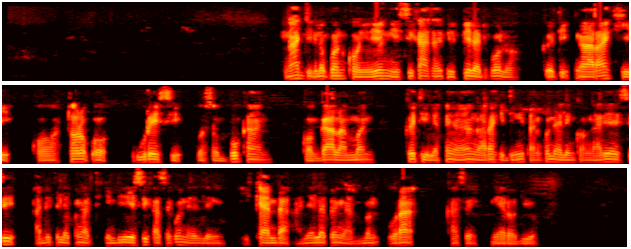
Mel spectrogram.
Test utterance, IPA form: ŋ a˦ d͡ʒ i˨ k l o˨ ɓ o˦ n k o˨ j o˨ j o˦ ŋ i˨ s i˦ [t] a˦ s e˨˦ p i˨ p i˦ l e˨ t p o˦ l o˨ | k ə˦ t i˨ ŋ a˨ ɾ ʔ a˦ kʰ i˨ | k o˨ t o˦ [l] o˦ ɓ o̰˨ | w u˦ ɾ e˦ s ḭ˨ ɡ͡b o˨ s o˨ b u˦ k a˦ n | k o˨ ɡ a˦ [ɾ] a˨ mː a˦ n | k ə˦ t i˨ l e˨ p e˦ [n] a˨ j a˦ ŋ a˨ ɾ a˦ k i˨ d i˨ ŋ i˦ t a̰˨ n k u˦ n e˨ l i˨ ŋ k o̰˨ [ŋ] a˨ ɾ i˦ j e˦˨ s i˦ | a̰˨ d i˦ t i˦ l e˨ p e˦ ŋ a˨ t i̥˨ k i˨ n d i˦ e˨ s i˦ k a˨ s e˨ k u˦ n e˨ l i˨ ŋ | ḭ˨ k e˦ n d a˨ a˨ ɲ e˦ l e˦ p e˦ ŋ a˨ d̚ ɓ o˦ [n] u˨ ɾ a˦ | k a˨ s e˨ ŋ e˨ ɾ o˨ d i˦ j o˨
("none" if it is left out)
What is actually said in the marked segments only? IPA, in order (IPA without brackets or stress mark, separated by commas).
k, ɾ, l, ŋ, ŋ, n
